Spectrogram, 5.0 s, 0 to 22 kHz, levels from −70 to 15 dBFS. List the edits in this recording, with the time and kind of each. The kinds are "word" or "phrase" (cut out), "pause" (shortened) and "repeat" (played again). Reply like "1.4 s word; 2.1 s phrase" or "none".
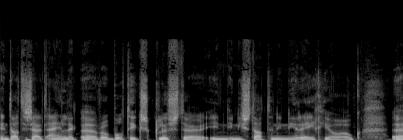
0.9 s phrase; 2.8 s word

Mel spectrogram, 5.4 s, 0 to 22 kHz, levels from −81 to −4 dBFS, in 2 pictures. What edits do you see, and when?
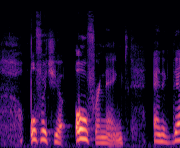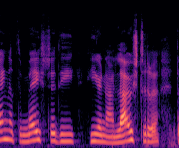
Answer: none

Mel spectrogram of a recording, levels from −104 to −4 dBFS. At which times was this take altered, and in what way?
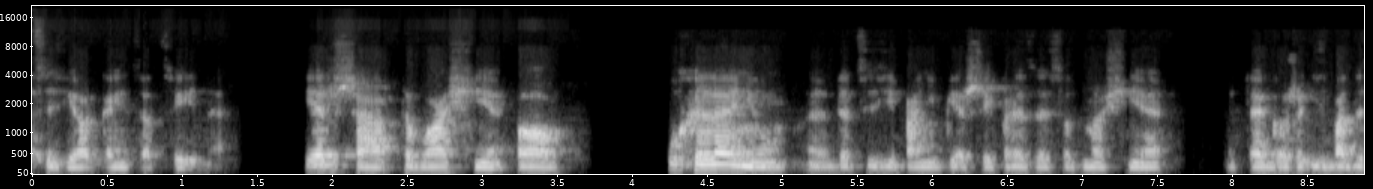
none

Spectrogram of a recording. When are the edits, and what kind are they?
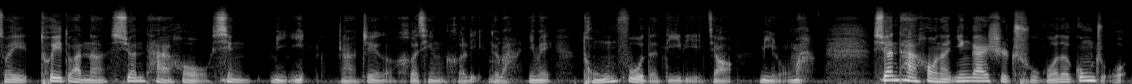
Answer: none

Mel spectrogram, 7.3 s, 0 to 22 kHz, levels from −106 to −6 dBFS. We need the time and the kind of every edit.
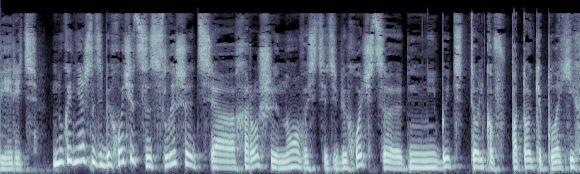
none

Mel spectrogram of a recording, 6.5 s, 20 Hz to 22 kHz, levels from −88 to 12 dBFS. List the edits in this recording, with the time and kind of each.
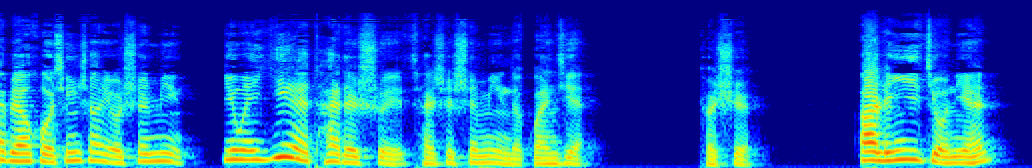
none

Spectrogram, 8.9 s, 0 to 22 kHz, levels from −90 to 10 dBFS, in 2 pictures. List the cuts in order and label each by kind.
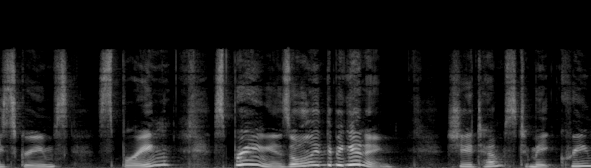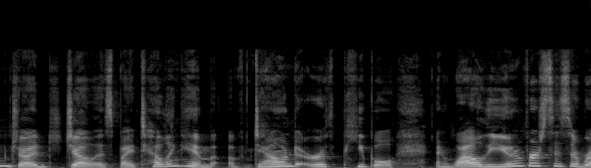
none

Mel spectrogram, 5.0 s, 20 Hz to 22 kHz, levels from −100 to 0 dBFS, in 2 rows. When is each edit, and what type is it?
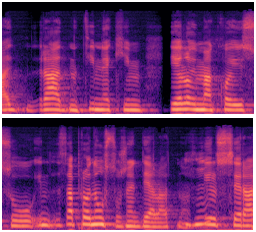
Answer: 1.6 s pause

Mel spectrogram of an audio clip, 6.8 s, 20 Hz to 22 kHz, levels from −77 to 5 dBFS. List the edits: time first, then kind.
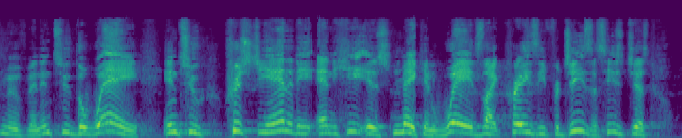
3.9 s word

